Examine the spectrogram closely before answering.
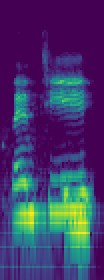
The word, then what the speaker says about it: lenticchie: Because we have the CHI again. We have the CHI again. Chie, and with an E, so we want to pronounce every vowel, right? Chie, lenticchie, lentils.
